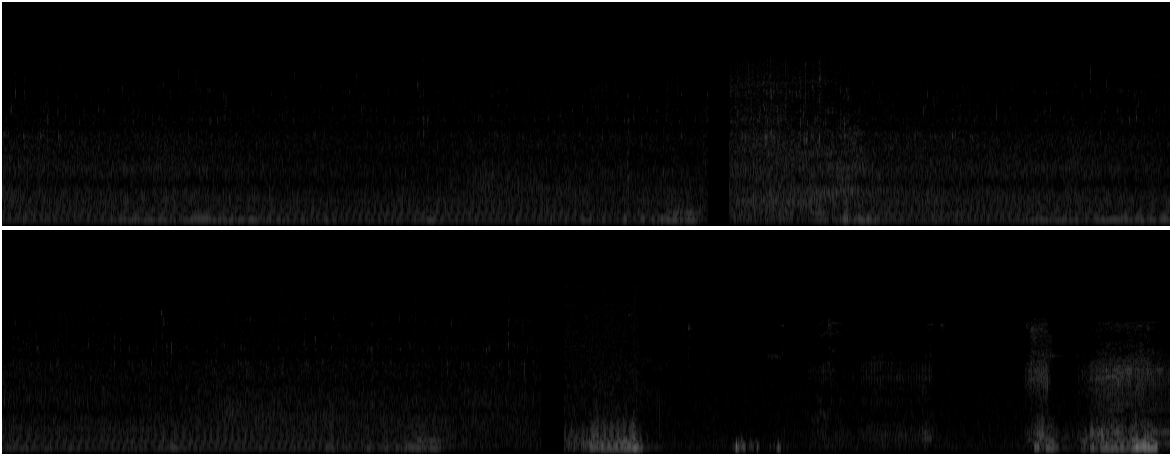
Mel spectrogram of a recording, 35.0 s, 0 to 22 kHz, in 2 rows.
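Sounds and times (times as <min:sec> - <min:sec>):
water trickling: 0:00.0 - 0:25.6.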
